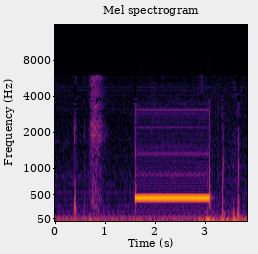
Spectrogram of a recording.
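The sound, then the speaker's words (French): A single European telephone ringing tone: one steady, loud, buzzy beep lasting about a second and a half, set against a quiet background of faint noise and small clicks. “On va bientôt entendre la sonnette européenne.”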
